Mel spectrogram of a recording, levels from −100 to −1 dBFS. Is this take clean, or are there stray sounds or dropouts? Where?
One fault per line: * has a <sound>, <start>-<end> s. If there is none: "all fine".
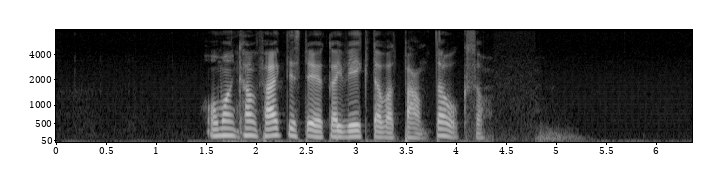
all fine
